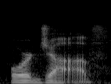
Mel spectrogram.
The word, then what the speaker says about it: Orzhov: the Pro Tour Gate Crash coverage, you would know that it's actually pronounced Orjov.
